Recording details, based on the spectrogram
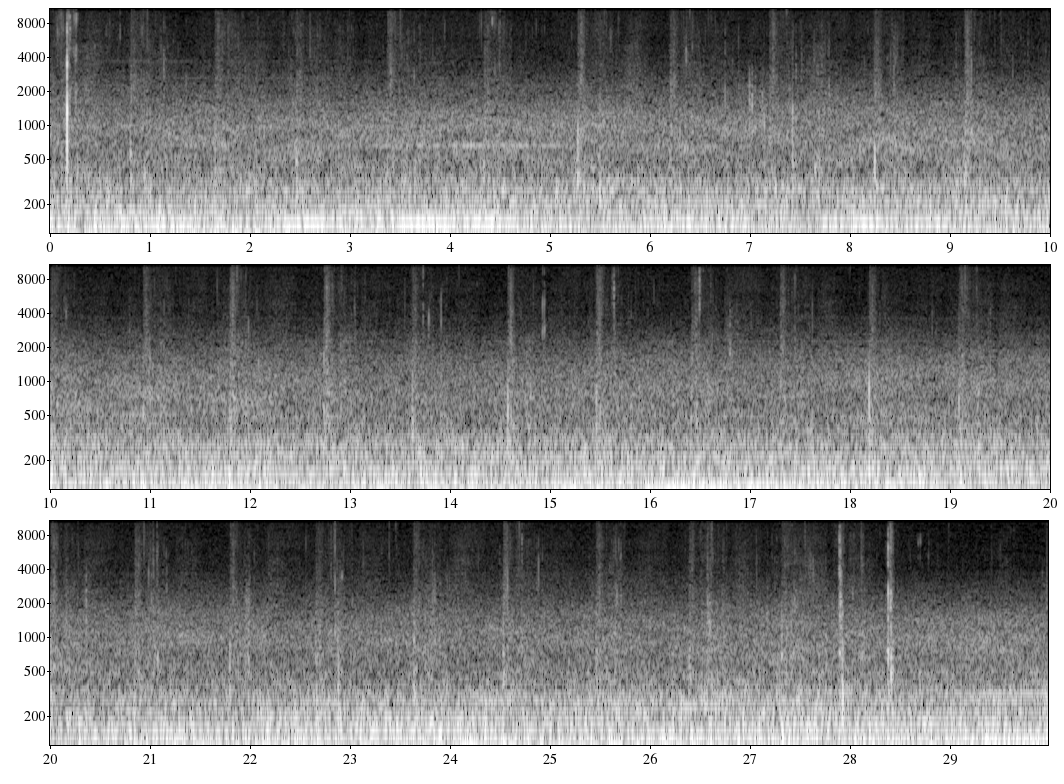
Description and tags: Footsteps Pavement Walking
walking on pavement outside
walking, pavement, footsteps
